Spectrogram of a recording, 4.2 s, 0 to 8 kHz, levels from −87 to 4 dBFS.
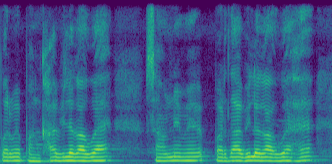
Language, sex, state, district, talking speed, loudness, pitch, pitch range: Hindi, male, Jharkhand, Deoghar, 200 wpm, -14 LUFS, 180 Hz, 175-185 Hz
